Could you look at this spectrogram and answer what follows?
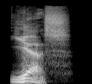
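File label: "yes", American English; 英语音标发音（剑桥版）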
